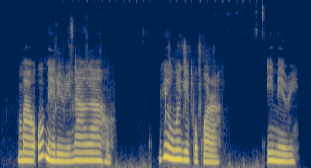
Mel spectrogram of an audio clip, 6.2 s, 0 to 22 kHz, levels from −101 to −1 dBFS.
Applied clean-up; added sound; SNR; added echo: neural mask model Resemble Enhance denoiser.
